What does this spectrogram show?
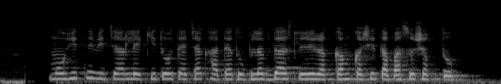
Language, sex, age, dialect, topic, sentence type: Marathi, female, 25-30, Standard Marathi, banking, statement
